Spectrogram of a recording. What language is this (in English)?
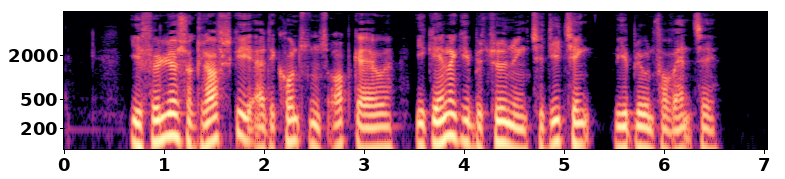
Danish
